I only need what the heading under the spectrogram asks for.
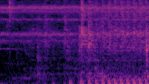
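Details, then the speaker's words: Honda Beat scooter after CVT repair with new bell fitted: engine catches and settles into an even, quiet low thump with no transmission rattle, much quieter than before. "Ayun. So napakatahimik na po mga bossing."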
